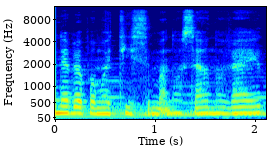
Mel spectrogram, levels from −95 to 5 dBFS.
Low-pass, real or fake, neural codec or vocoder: 10.8 kHz; real; none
